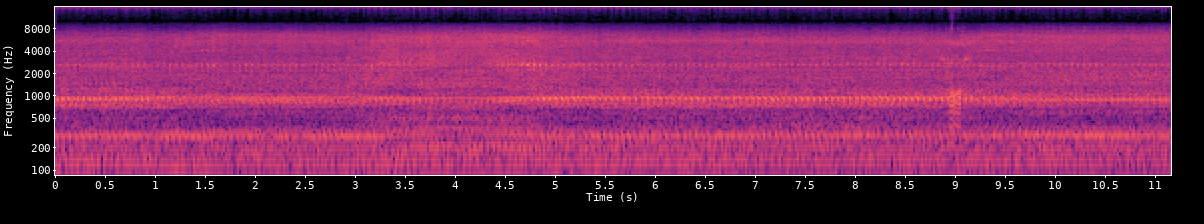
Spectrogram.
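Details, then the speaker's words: Heat pump blower running: loud steady hum with a rough, uneven low rumble under a constant drone; noisy blower motor, owner suspects something wrong with the fan motor, cause not yet pinned down. "huh what the heck is all this crap it sounds like the F fan motor is something's going on with the fan motor got electric"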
